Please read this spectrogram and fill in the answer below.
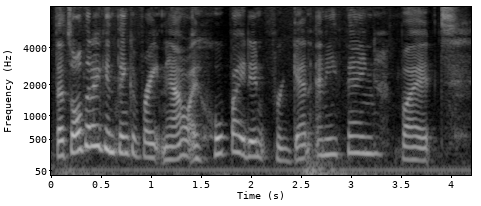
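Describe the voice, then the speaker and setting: A woman's voice: fairly high pitch, lively intonation, normal speed, darkish tone. A young woman with a stuffy nose from a cold, chatting casually in a vlog update with frequent fillers and restarts. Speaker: vlogger.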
